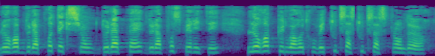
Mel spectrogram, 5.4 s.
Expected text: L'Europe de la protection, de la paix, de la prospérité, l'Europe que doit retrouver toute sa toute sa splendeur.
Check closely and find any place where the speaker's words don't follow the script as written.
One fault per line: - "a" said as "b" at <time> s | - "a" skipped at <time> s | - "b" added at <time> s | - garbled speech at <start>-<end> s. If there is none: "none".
none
